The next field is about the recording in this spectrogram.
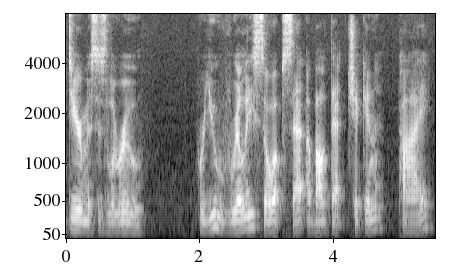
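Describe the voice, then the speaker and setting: A man's voice: medium pitch, steady tone, unhurried, fairly bright tone, close to an everyday voice. A man reading a storybook as an indignant, put-upon pet dog, complaining in a dramatic, emphatic way. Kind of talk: storybook read-aloud.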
